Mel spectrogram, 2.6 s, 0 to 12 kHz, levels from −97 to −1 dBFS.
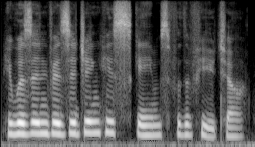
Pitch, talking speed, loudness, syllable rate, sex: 205 Hz, 190 wpm, -17 LUFS, 5.9 syllables/s, female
